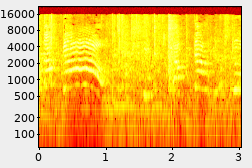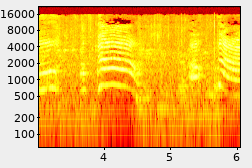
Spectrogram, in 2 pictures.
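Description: Three short high-pitched cries, each rising and then falling in pitch, with water sloshing underneath.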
